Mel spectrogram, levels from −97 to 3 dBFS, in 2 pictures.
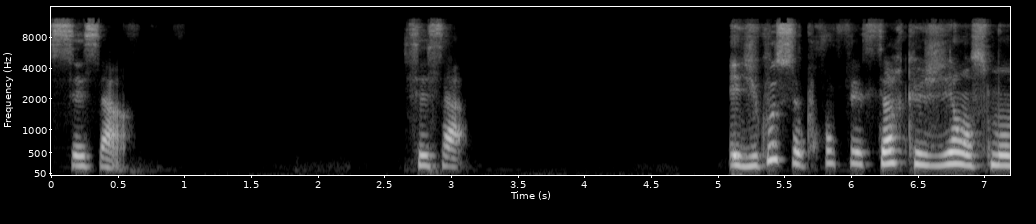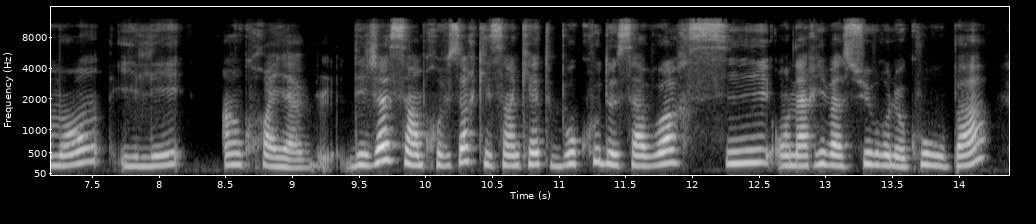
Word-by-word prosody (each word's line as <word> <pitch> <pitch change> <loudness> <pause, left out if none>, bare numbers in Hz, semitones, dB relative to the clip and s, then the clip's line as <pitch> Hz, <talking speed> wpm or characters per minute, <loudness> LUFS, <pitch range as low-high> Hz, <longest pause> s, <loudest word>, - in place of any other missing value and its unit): C'est 215 -1 -3
ça. 205 - -6 2.1
C'est 225 - -5
ça. 210 -4 -5 2.0
Et 220 - +2
du 210 +1 -4
coup 340 - 0
ce 340 -7 -3
professeur 260 +1 -3
que 250 -4 -2
j'ai 230 +3 0
en 245 -3 +3
ce 225 +2 -8
moment, 225 +7 0
il 205 0 -4
est 230 +4 -1 0.3
incroyable. 200 -7 -2
Déjà 230 - +6
c'est 335 -5 +1
un 230 - +5
professeur 235 +7 +1
qui 245 - -2
s'inquiète 225 +2 +1
beaucoup 250 +7 -1
de 245 -2 +3
savoir 235 +4 +3
si 275 +2 0
on 220 +1 0
arrive 230 +3 +2
à 220 - +5
suivre 230 +1 0
le 205 -2 +2
cours 235 +3 0
ou 210 - -3
pas, 235 - +2
235 Hz, 145 wpm, -25 LUFS, 215-255 Hz, 2.1 s, Déjà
